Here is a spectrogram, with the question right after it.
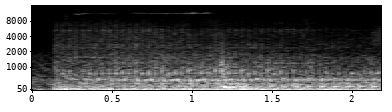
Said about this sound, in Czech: Autobus městské hromadné dopravy v modrožlutých barvách, tedy v barvách města Benešov, právě přijíždí na zastávku.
